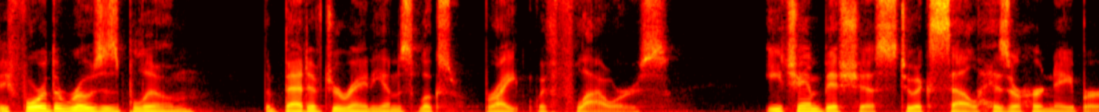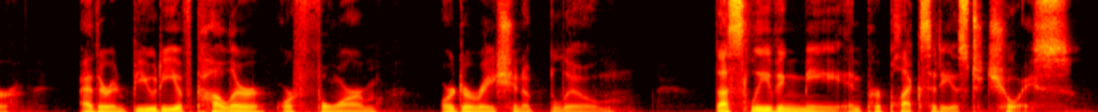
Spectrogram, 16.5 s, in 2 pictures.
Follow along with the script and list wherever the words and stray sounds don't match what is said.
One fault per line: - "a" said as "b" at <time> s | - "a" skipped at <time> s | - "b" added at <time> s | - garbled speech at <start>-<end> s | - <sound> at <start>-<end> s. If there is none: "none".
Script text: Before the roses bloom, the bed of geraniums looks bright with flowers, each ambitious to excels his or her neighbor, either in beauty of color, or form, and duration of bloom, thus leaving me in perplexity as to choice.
- "excels" said as "excel" at 6.9 s
- "and" said as "or" at 11.6 s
